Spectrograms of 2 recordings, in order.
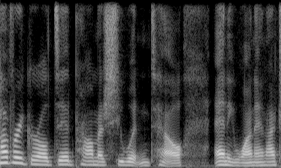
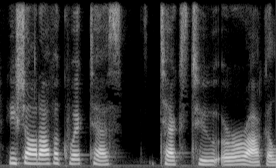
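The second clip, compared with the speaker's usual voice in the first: usual speaking voice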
